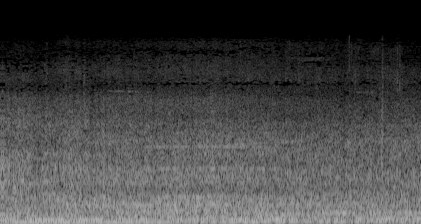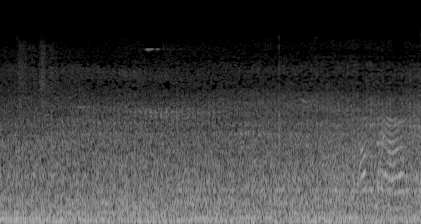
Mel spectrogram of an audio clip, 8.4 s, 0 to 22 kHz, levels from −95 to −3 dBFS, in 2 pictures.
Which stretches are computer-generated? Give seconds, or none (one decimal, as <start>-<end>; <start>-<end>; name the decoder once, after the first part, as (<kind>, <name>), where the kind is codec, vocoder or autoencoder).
6.7-8.4 (vocoder, Vocos)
